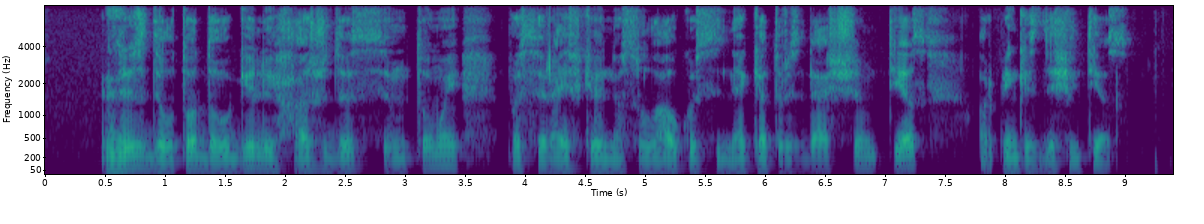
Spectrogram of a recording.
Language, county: Lithuanian, Vilnius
